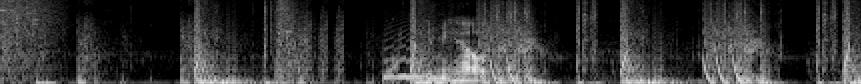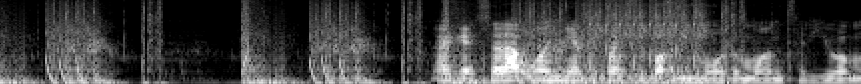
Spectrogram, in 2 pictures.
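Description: Short electronic blasts and bursts sound in quick succession.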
